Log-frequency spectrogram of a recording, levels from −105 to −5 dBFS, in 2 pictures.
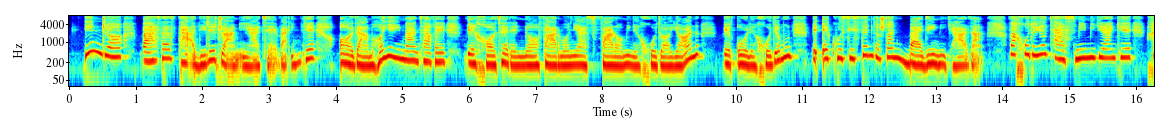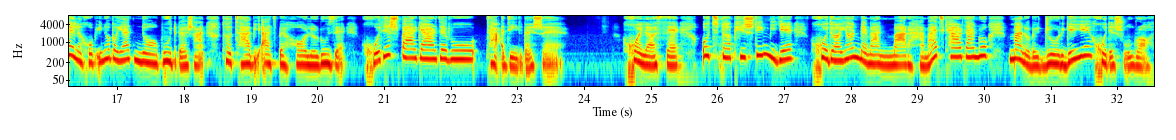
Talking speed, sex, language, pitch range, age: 115 wpm, female, Persian, 165-275 Hz, 20-39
